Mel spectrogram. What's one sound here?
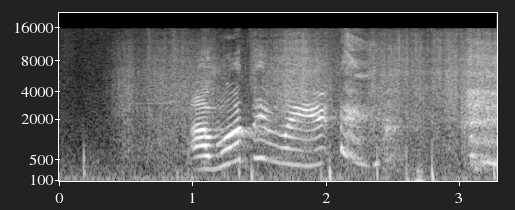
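A woman exclaims in delight.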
